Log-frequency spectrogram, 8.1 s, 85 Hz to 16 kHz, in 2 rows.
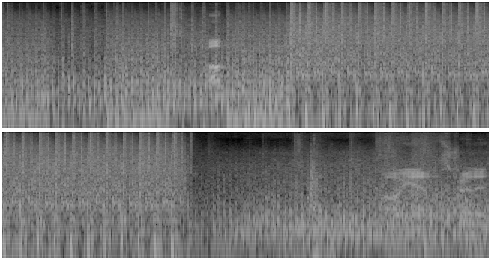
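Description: In the video game Ravenfield, a 12.7 mm (.50 caliber) machine gun fires one long, rapid, even burst of loud shots over a steady rotor-like drone, then cuts off abruptly; a voice gives a brief exclamation.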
